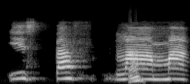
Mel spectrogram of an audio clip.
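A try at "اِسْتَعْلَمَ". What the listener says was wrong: Kok taf? Ista'lama lah. Kan banyak ain.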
